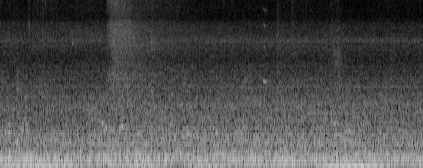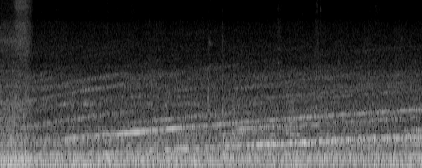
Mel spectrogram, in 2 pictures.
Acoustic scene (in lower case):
subway train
